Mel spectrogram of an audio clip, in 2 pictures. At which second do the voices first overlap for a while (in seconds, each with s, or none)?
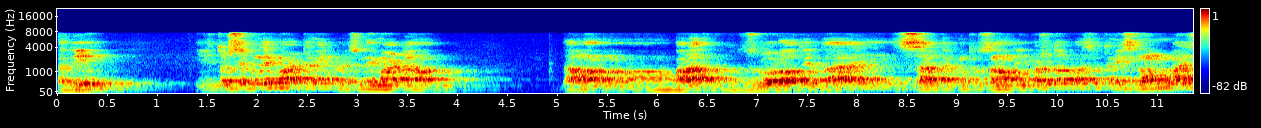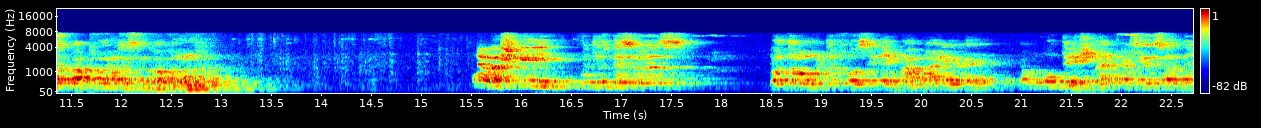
none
